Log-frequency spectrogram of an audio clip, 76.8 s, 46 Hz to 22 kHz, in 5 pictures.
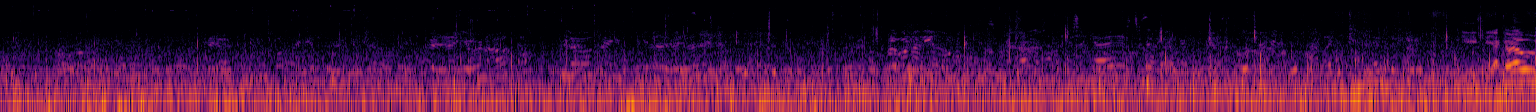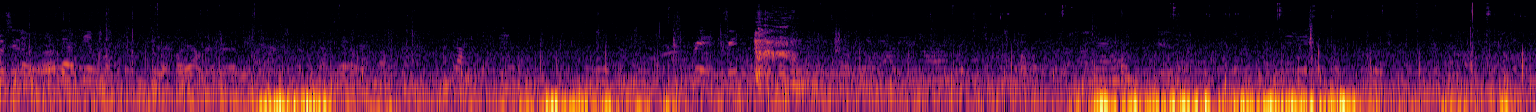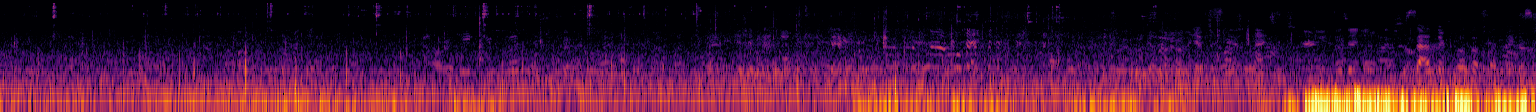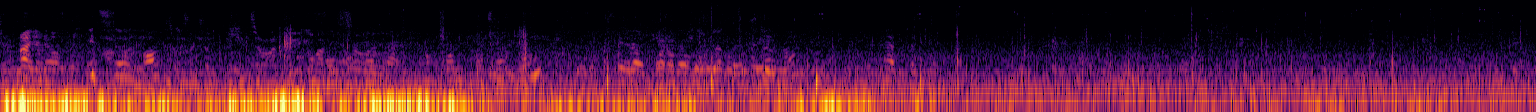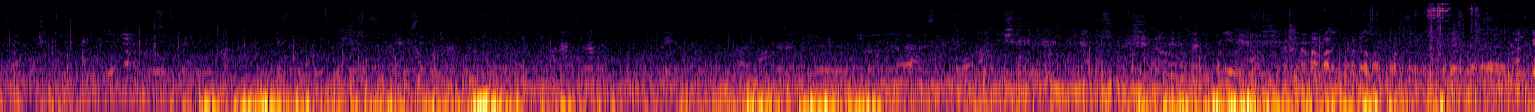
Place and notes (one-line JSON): {"title": "Calle Francisco Tomás y Valiente, Madrid, España - Francisco Tomás y Valiente Street", "date": "2018-12-10 10:25:00", "description": "The Street has two roads. In the center there are trees and stone benches. I sit down on one bench and switch on the microphone. People moves around me. It can be heard steps and conversations. Men and women voices. One bicycle pass. There are two girls speaking English. Someone coughs. One man is dragging a trolley in the way to the station. Another bicycle: this time the wheels sound can be heard. Someone dragging other trolley. Steps of rubber boots.\nRecorded with a Zoom H4n", "latitude": "40.54", "longitude": "-3.70", "altitude": "728", "timezone": "Europe/Madrid"}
